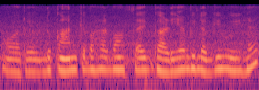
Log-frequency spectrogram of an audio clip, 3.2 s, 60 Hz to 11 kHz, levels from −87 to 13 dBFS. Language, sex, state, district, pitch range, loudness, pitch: Hindi, female, Chhattisgarh, Raipur, 185-200 Hz, -14 LUFS, 195 Hz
